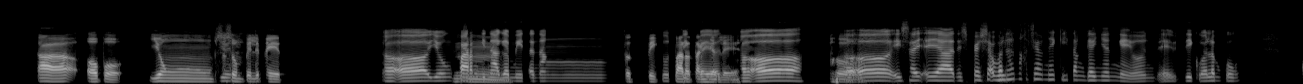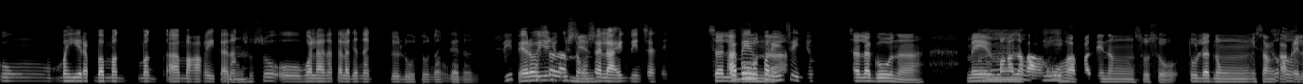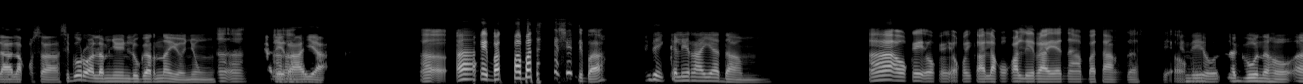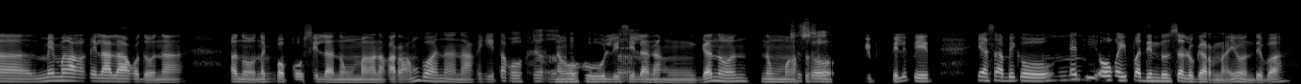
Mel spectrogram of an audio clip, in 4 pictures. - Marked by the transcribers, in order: tapping
- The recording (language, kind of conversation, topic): Filipino, unstructured, Ano ang unang lugar na gusto mong bisitahin sa Pilipinas?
